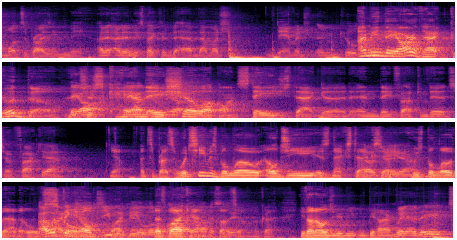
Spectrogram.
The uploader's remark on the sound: LIVE FROM BIRMINGHAM DAY 2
